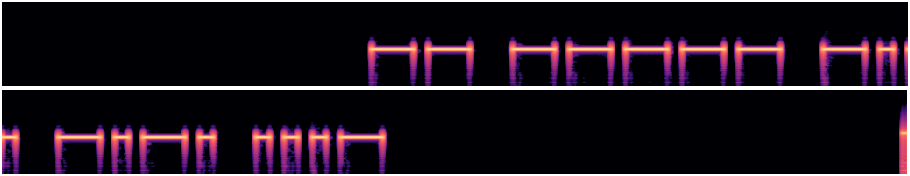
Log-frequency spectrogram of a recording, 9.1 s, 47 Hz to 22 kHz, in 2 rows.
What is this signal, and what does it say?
Morse code, heard as a keyed tone, about 17 wpm, 700 Hz. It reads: M0DCV
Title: DXCC-100 Call Signs - 5 Characters - 17wpm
